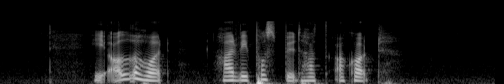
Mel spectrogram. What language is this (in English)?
Norwegian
